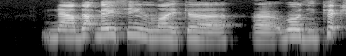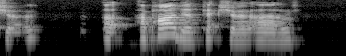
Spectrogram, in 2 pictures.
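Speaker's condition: Down syndrome

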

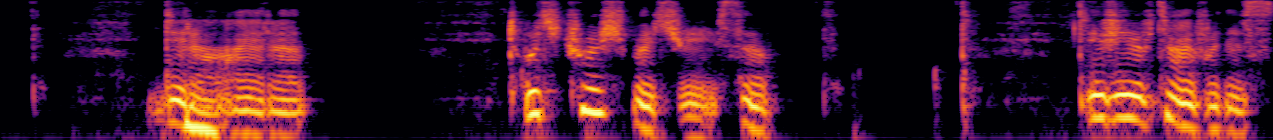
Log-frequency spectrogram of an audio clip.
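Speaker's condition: Muscular dystrophy; congenital, diagnosed as toddler, relies on others for daily living, later tracheostomy, 24-hour ventilator, speech lost; bipap machine audible while speaking

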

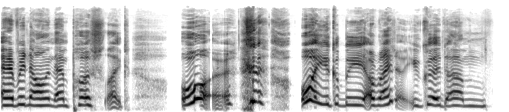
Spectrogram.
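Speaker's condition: Cerebral palsy, mild; voice affected

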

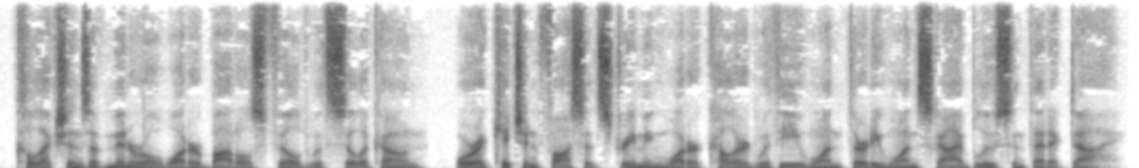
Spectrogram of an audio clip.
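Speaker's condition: No condition

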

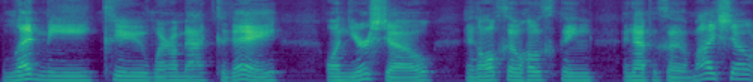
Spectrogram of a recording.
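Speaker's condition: Cleft lip and palate

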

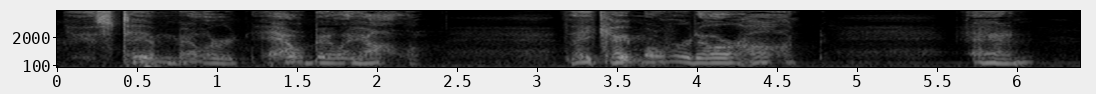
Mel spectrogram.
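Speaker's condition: Voice damage from cancer; raspy voice

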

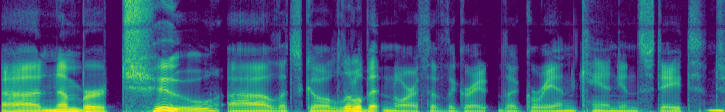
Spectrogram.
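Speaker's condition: No condition

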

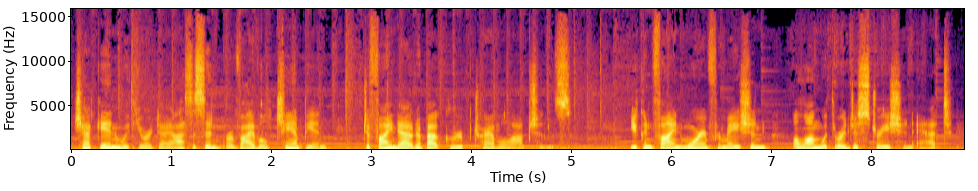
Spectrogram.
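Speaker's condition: No condition

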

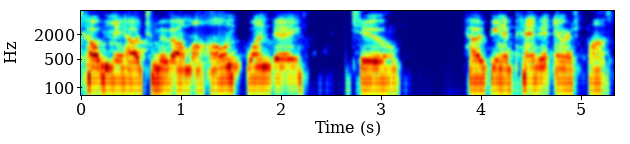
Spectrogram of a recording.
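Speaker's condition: Down syndrome; trisomy 21, heart surgery in childhood, eye surgery, other childhood surgeries, thyroid removed; age 22

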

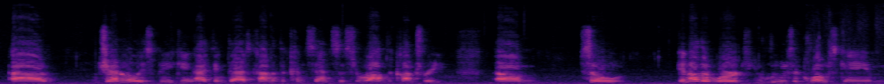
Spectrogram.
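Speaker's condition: No condition

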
